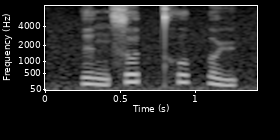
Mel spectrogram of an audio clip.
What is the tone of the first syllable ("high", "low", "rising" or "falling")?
low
